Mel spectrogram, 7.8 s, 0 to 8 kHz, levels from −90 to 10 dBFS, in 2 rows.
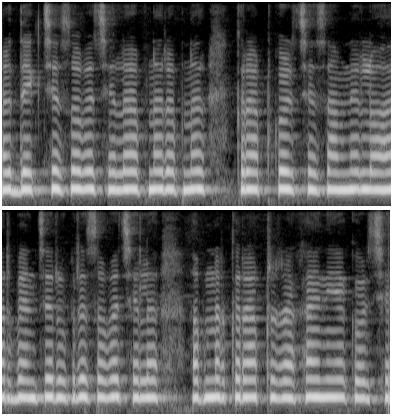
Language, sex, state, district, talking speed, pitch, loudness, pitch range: Bengali, female, West Bengal, Dakshin Dinajpur, 145 wpm, 250 Hz, -13 LUFS, 245-255 Hz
